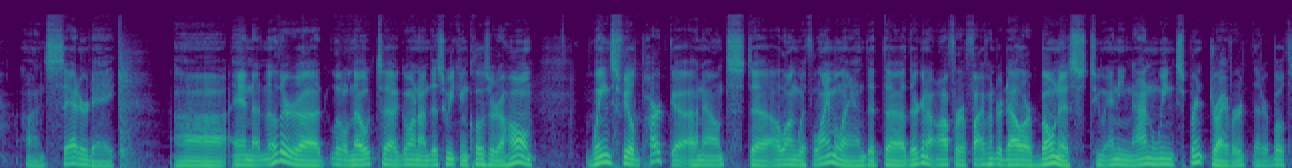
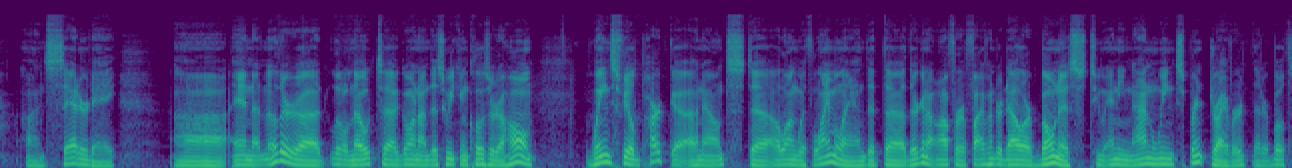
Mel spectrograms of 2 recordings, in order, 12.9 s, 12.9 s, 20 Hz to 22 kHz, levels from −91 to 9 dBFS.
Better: second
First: door banging; faint; at 1 s; peak 15 dB below the speech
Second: none

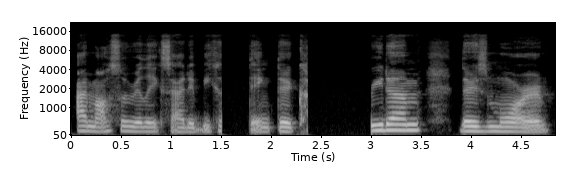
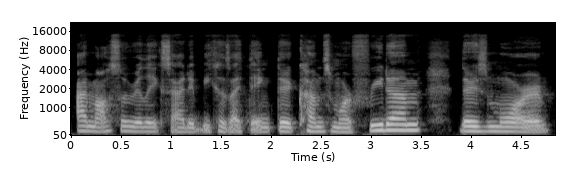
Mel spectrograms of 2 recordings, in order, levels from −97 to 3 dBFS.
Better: second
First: audio cutting out; at 1.5 s and at 2.5 s for 0.5 s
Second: none

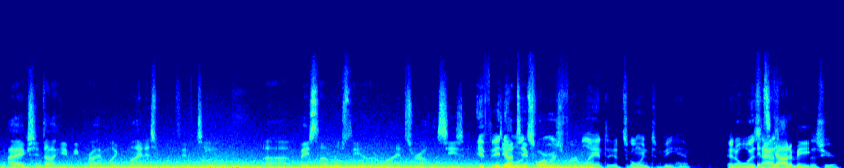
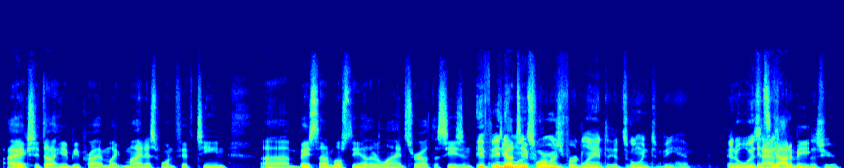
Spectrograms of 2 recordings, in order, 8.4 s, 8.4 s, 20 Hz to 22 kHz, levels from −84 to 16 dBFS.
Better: second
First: wind noise on the microphone; heavy; until 6 s; as loud as the speech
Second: none

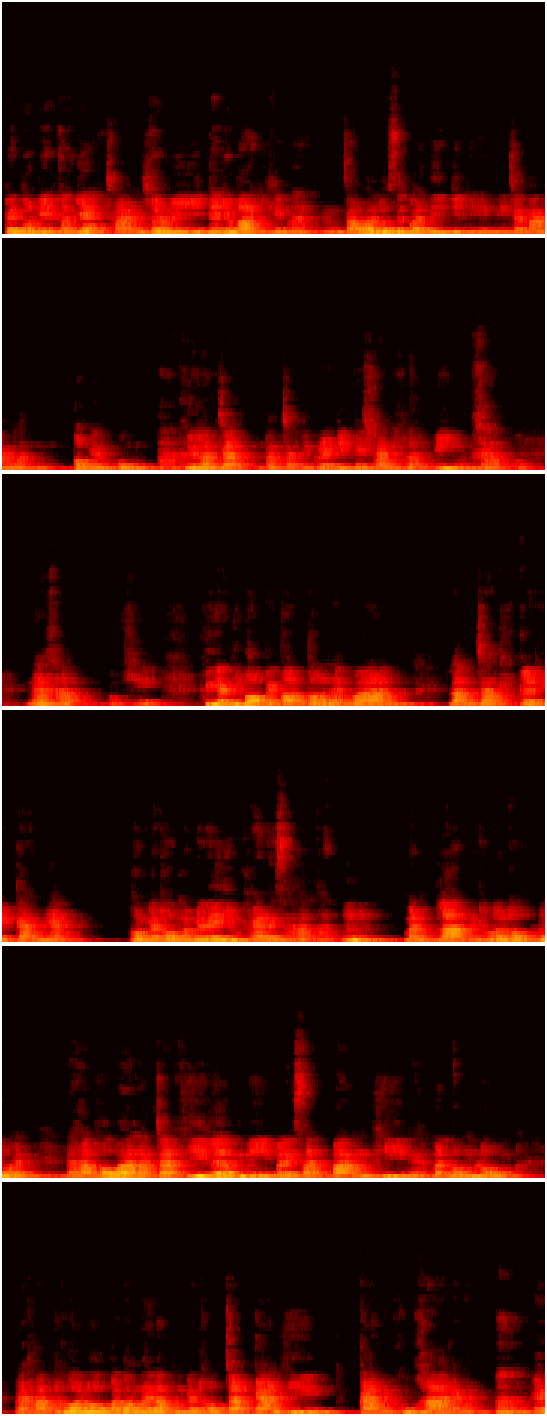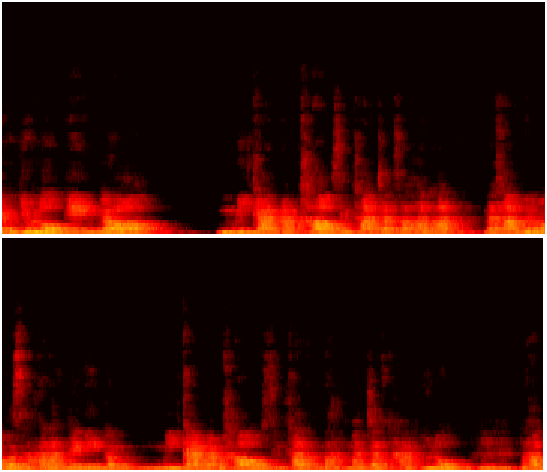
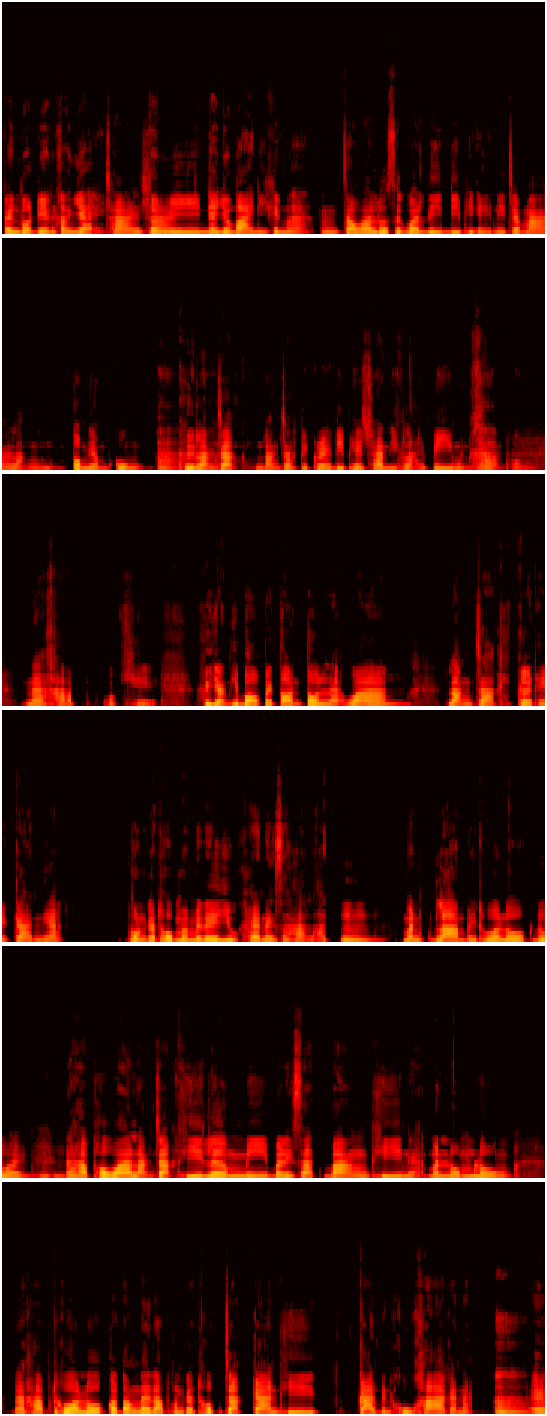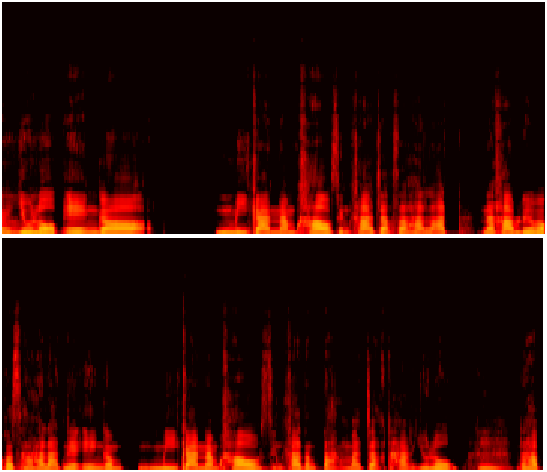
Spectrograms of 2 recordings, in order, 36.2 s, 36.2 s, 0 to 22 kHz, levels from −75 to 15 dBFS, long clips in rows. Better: second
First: off-mic speech; far // room echo; noticeable; dies away in 0.6 s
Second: none

